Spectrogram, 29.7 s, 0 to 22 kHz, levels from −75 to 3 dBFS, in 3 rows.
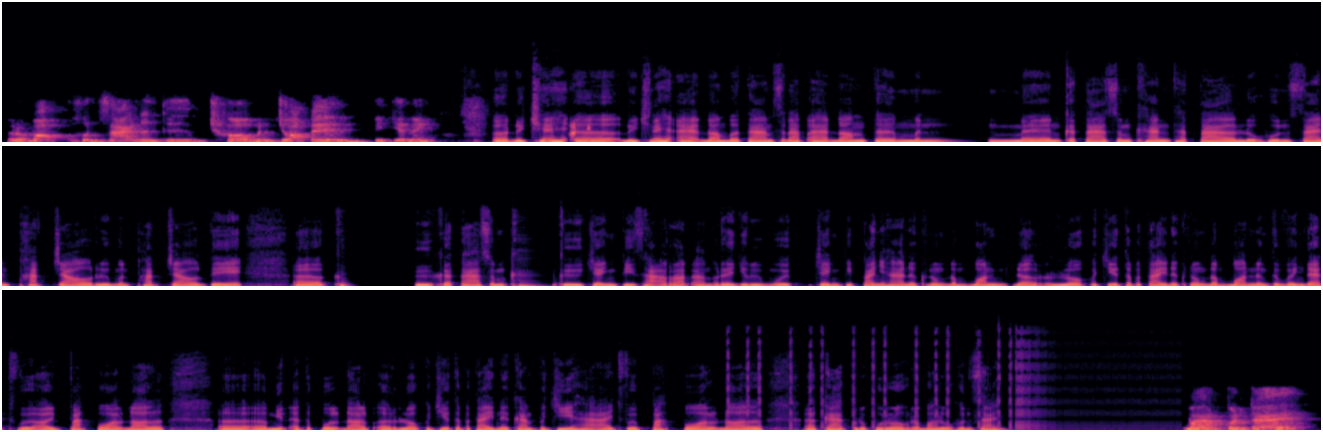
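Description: At 6.95 to 7.42 s and 12.44 to 13.01 s there is a call audio freeze. The sound stalls into a fading fill, with brief silence the first time and about 0.41 s the second, then resumes where it stopped, likely because delayed packets drained the jitter buffer. Nothing is lost, unlike the next fault.

From 13.78 to 14.04 s a long network dropout fills the gap with decaying sound. When audio returns, about 0.24 s is missing, likely from packets that never arrived.

Jitter buffer speed-up runs from 16.14 to 20.92 s at 109% and from 21.46 to 23.85 s at 123%. Each trims roughly half a second in small pitch-period cuts, so the sound hurries while its pitch stays unchanged.

From 25.22 to 27.36 s come GSM signalling bursts. A galloping dit-dit pattern of short 217 Hz buzzes sits about 15 dB below the signal, grouped rather than continuous, from a nearby 2G phone exchanging signalling.

From 27.39 to 28.63 s there is a GSM phone buzz: a steady, raspy 217 Hz tone rich in harmonics, about 24 dB down. 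It is continuous, as during a call, rather than broken into bursts.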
